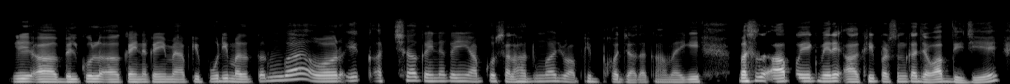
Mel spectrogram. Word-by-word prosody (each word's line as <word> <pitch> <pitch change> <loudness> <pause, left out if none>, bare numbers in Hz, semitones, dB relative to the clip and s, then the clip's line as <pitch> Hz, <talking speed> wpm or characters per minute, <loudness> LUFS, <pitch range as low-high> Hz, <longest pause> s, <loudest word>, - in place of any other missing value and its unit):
जी 135 +1 +4
अ, 125 0 +4
बिल्कुल 125 +2 +2
अ, 115 0 +1
कहीं 120 0 +2
न 120 - -2
कहीं 120 0 -1
मैं 120 -1 -2
आपकी 115 +2 -4
पूरी 135 +4 -2
मदद 120 -3 0
करूँगा, 185 +8 0
और 145 -1 +3
एक 175 +3 -6
अच्छा 175 +5 -3
कहीं 155 -3 -2
न 150 0 -4
कहीं 150 -1 -2
आपको 140 +2 -3
सलाह 130 -2 -2
दूँगा 140 +3 -4
जो 140 -3 -4
आपकी 125 +5 -7
बहुत 120 -2 -6
ज़्यादा 105 0 -5
काम 110 -3 -8
आएगी। 110 +3 -1 0.4
बस 150 +2 +7 0.2
आप 150 +2 +5
एक 150 +1 +2
मेरे 145 +1 +5
आखरी 120 +4 0
प्रश्न 130 -1 -3
का 135 +1 +2
जवाब 120 +1 +3
दीजिए 105 - -1
130 Hz, 215 wpm, -24 LUFS, 120-145 Hz, 0.4 s, बस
